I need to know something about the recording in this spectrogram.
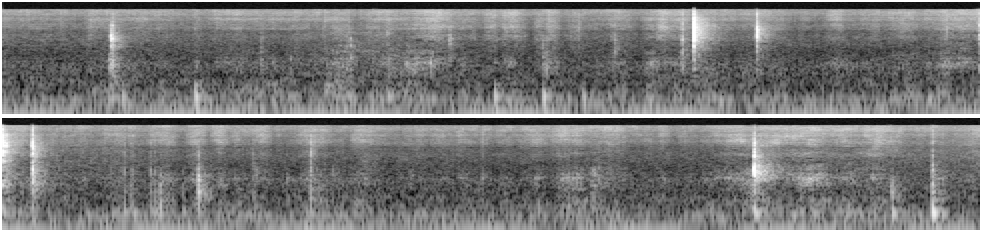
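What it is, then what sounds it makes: Pencil tracing on glossy magazine paper. A pencil point scratches and traces over a printed photo on a thin, glossy magazine page. Soft, continuous scratching rides over a low steady hum, broken by several sharp, bright ticks where the point catches the paper.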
